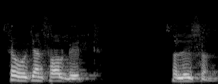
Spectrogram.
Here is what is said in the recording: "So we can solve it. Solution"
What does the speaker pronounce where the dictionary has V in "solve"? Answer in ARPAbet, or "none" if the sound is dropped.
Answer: B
